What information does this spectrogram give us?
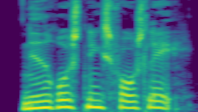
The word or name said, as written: nedrustningsforslag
